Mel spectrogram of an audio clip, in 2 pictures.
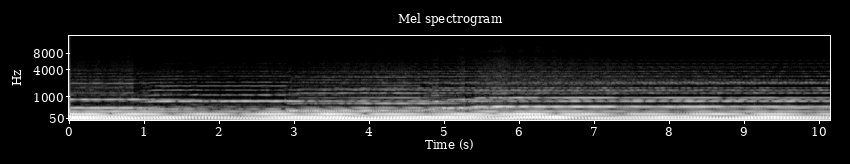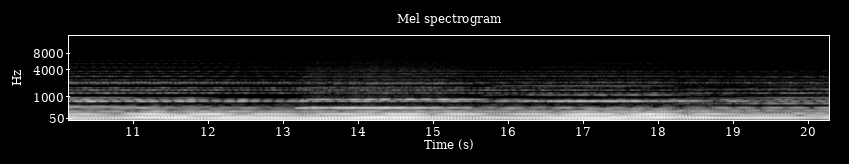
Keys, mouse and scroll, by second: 1.1 click, 2.0-7.4 alt+drag, 7.4 z, 8.4 z, 9.3 click, 14.4 a, 15.9 a, 16.1 shift+right click, 17.1 3, 18.0 right click.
